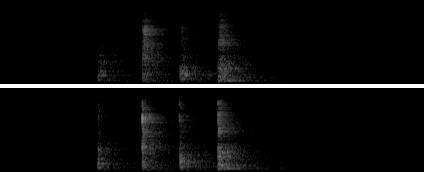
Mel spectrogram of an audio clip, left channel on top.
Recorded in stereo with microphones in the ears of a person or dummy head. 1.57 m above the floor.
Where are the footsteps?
60° right (ahead or behind), 3 m; by 2.4 s 65° right (ahead or behind), 4 m.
